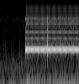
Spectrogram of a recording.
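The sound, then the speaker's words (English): A telephone call tone sounds as a steady electronic tone that starts abruptly and holds unbroken to the end, as a call is placed and rings through toward voicemail. “Are you dialing? Yeah. Oh, we're getting voicemail.”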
